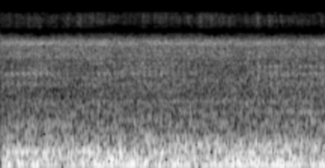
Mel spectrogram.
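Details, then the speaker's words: Window air conditioner after the bad capacitor was replaced: the fan starts right up and the compressor starts immediately, both running with a steady low hum; previously the fan struggled and the compressor tried to start then stopped. "we'll turn it on here fans start it right up and the compressor started just right away so"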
